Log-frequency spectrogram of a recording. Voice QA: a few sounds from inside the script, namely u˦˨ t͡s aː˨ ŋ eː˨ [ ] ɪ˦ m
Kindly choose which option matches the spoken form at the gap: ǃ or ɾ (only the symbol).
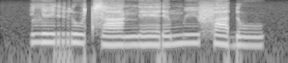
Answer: ɾ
